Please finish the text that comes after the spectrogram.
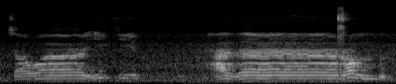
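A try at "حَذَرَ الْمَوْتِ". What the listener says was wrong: এই যে দেখো জাল, জালে কিন্তু কোনো টান নেই, অর্থাৎ কোনো মদ নেই। তাড়াতাড়ি বলতে হবে, হাজারল মাউত। হ্যাঁ, মাউতি বলতে হবে না, মাউত।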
